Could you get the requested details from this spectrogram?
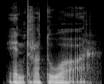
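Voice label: "En trottoar", Swedish, "Jalkakäytävä", Finnish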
